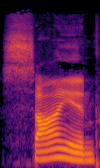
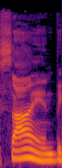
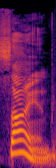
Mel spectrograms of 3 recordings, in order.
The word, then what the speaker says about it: Saiyan: But whenever they've done some reviews that include pronunciations like Saiyan, because you look at the word and you say, how would I pronounce this? Of course, I would pronounce it Cyan because of the A and the I next to each other.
